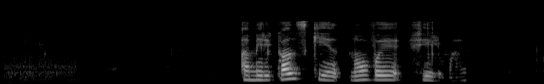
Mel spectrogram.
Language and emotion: Russian, neutral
